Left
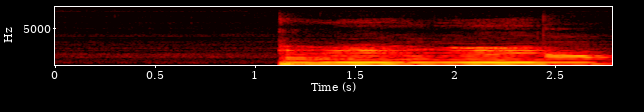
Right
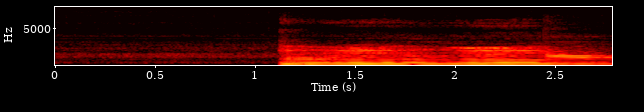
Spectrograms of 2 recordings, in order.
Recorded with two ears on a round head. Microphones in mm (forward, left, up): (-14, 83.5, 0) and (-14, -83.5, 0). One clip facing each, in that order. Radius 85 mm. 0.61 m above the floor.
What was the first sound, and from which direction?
Singing, 50° left (ahead or behind).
